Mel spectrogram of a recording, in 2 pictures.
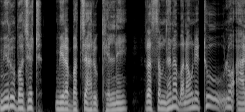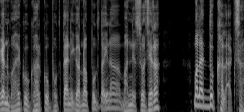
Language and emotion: Nepali, sad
